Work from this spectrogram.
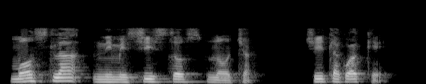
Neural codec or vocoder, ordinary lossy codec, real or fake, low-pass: none; AAC, 32 kbps; real; 5.4 kHz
